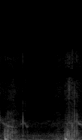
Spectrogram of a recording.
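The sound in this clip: Footsteps walking outdoors in the early morning: two soft, low thuds about half a second apart, with a lighter scuff just after the second, all faint.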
